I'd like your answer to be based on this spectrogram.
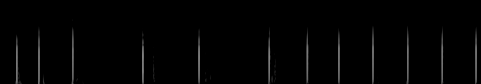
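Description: A small black plastic mini lavalier microphone is tapped close-up with a wooden stick held by long-nailed fingers. Twelve sharp, dry, bright clicks land at uneven intervals, some followed by faint little rebounds. Each dies away almost instantly over a faint steady low hum.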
